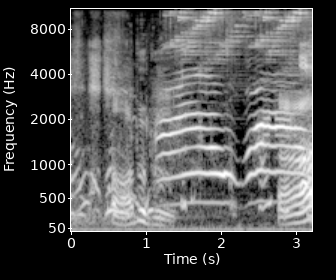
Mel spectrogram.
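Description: Several cats meow in quick succession in The Sims 4, close and clear, with drawn-out, rising and falling cries and a voice speaking underneath.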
